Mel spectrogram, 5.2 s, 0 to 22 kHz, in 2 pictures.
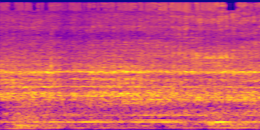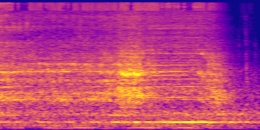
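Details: SG Pinecone Forest 2402 1:24 RTR RC car, about 1.5 months old, driving forward: high raspy whir with a gritty grinding edge from the central gearbox assembly with heavy vibration, much worse than in reverse.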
